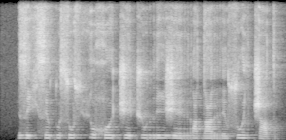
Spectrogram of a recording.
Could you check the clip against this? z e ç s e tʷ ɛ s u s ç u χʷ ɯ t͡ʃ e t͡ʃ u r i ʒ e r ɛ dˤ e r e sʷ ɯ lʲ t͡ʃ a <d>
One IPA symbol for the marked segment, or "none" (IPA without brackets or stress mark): tˤ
